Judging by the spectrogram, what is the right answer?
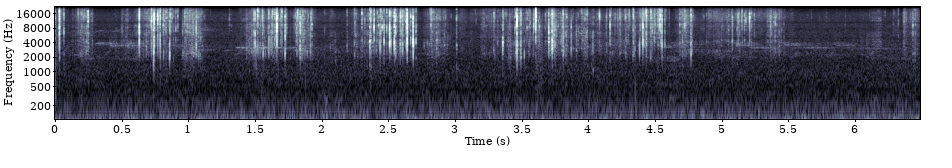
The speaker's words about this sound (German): Ich greife gerade einen trockenen Tannenzapfen. Hör, wenn ich ihn drücke, wie trocken er sich anfühlt.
